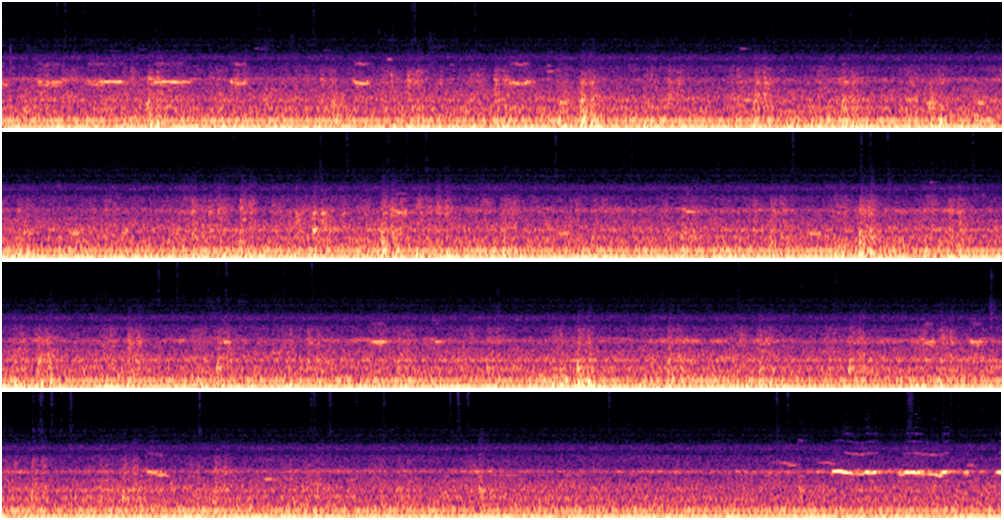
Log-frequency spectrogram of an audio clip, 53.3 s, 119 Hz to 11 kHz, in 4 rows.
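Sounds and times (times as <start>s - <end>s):
bullet train interior rumble: 0.0s - 53.3s.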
